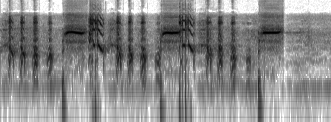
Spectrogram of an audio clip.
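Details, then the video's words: Iranian teetar, a francolin, calling in a fast series of rasping, clipped notes, about one a second, broken by three louder drawn-out whistled squawks; no other sounds clear. "Teetar ki awaz| Teetar voice | Sound of Teetar |Iranian teetar ki awaz"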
